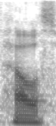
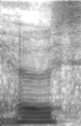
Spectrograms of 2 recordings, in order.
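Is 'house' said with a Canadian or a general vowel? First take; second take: general; Canadian. First: The vowel is open, general style. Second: The vowel is raised, Canadian style. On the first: "instead of" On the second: "the pronunciation of the O U"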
